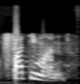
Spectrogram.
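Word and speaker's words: fattigmann: And it ranges from lutefisk to Fatigman, is that a way to pronounce it? Fatigman? – Fatiman.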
